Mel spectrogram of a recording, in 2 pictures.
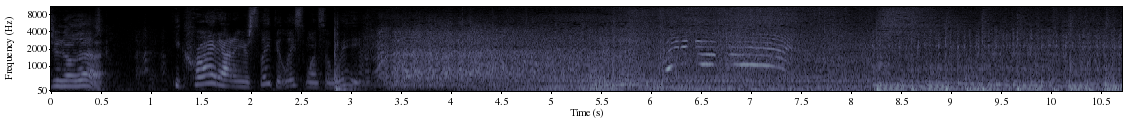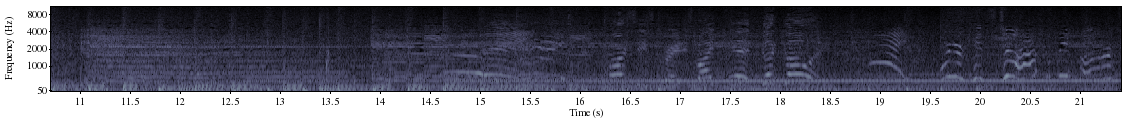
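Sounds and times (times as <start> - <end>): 
speech: 0.0 - 0.6, 1.2 - 4.8
motorboat inboard big block V8 engine rumbling: 2.8 - 21.3
laughter: 3.1 - 5.5.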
